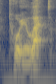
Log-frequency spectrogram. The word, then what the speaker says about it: toilette: toilette. I believe I said that wrong again. I believe it's... – Toilette.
